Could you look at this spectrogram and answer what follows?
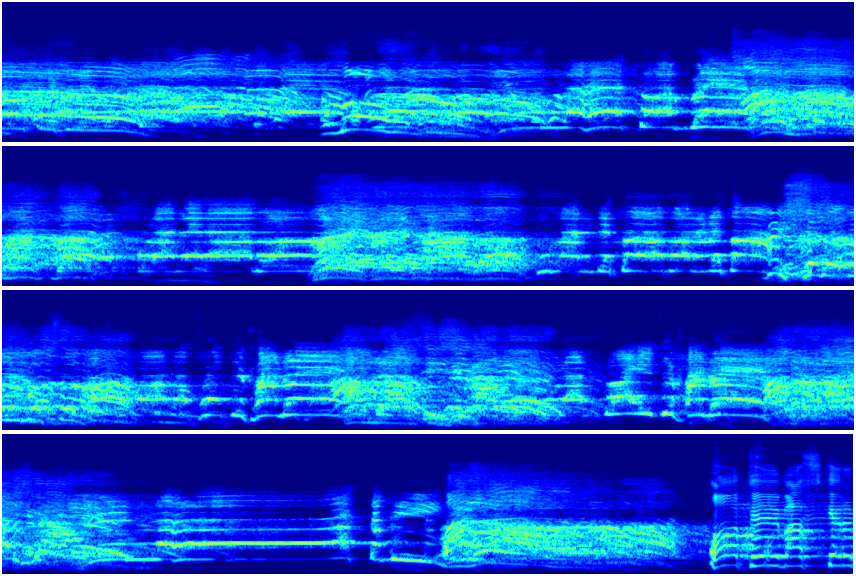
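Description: A large crowd at a Bengali Islamic sermon gathering shouts a takbir chant in loud, rhythmic bursts of massed voices that rise and fall repeatedly, with brief gaps between the calls.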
